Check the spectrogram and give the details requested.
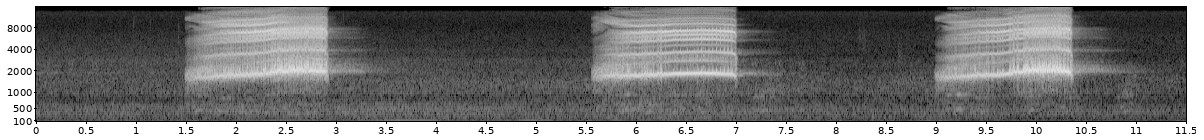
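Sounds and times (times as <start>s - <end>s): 
Western barn owl Tyto alba screeching: 1.5s - 3.0s, 5.6s - 7.1s, 9.0s - 10.5s.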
